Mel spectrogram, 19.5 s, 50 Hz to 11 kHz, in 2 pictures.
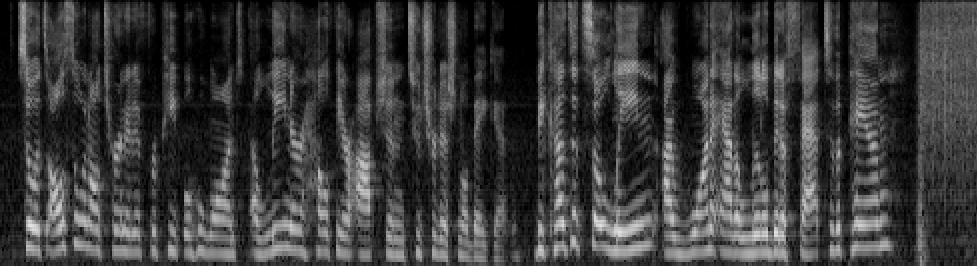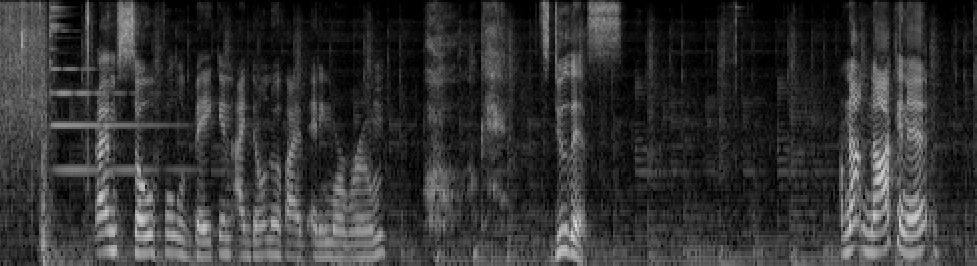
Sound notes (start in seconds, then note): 9.1 pan sizzling; 9.9 bell rings; 13.6 upbeat music; 16.2 upbeat music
